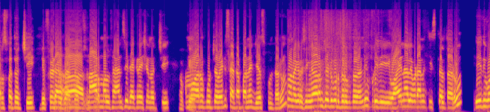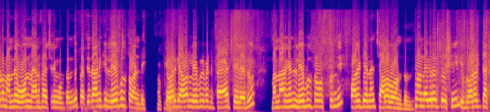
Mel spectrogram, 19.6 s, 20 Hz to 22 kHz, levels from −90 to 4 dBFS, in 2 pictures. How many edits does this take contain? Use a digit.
2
